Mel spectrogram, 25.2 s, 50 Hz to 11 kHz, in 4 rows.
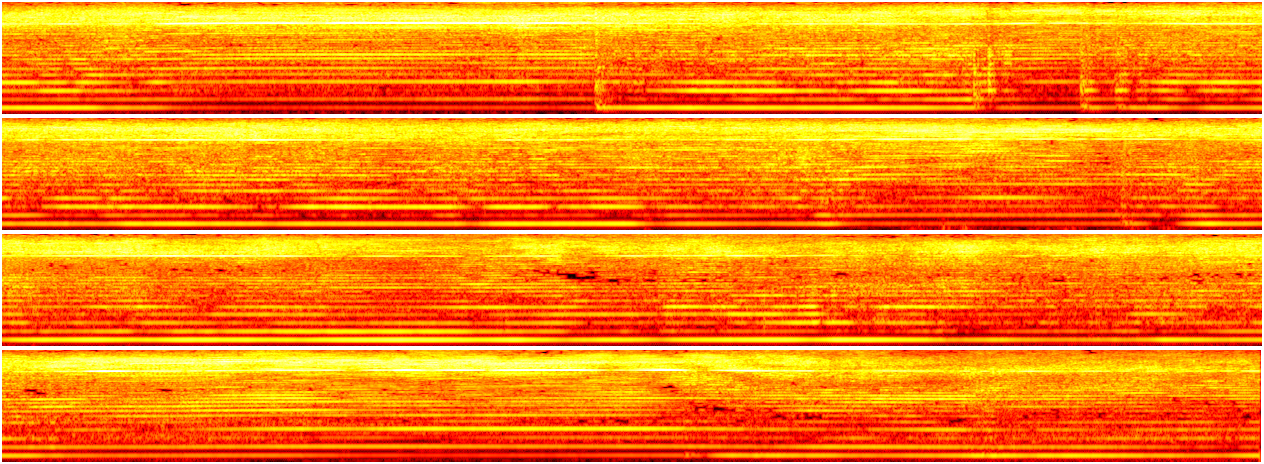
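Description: Handheld electric sander running steadily on a pine bench top, a constant high motor hum with brief dips about 3 and 12 seconds in as it is lifted or shifted.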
